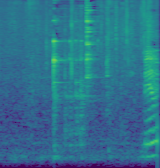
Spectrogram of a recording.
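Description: Two light clinks, about a second apart, each with a brief high ring, against a quiet room; speech starts just before the end.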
